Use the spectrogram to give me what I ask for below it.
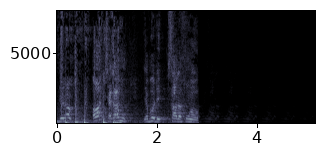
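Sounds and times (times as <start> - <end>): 
voice: 0.1 - 2.9.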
